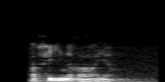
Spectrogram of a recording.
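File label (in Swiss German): "finerraje", Alsatian; meteo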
